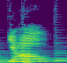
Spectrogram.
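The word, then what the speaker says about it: 幺: Both pronunciation are in the first tone. Let's try again. The first one, yi. The second one, yao.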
